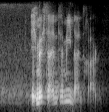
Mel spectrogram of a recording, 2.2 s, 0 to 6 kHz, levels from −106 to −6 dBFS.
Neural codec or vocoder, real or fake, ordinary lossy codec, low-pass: none; real; Opus, 32 kbps; 5.4 kHz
